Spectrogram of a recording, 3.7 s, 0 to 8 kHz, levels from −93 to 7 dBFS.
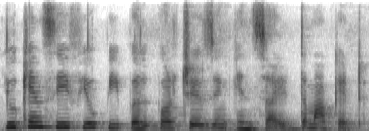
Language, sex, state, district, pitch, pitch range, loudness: English, female, Karnataka, Bangalore, 225 Hz, 205-275 Hz, -15 LUFS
